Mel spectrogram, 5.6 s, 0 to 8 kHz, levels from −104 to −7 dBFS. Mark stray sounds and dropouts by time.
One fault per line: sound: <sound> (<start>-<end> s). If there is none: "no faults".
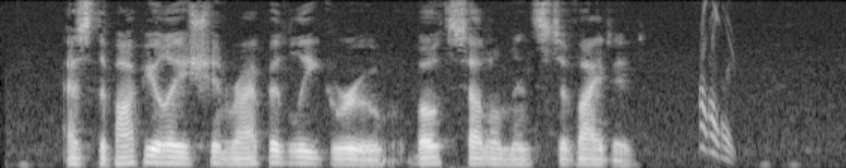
sound: chirp (4.7-4.9 s)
